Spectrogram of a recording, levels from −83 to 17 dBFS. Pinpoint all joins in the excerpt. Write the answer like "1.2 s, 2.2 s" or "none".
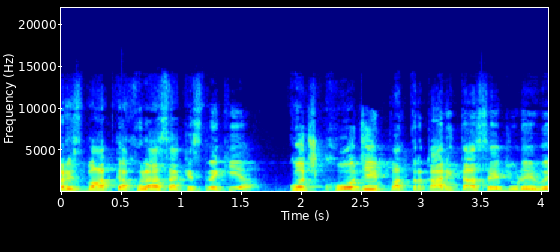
1.7 s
